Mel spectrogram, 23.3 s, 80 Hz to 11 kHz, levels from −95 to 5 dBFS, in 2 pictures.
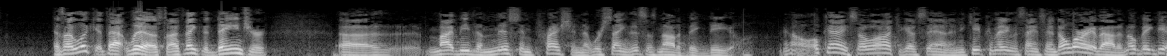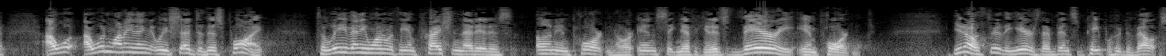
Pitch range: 115-165 Hz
